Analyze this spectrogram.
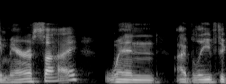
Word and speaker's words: Marasi: Marisi when I believe the correct pronunciation is Morassi or something like that. And Dak, you've listened to some of the audio book. Maybe you know. Uh, no, the audiobook pronounces it Marisay.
